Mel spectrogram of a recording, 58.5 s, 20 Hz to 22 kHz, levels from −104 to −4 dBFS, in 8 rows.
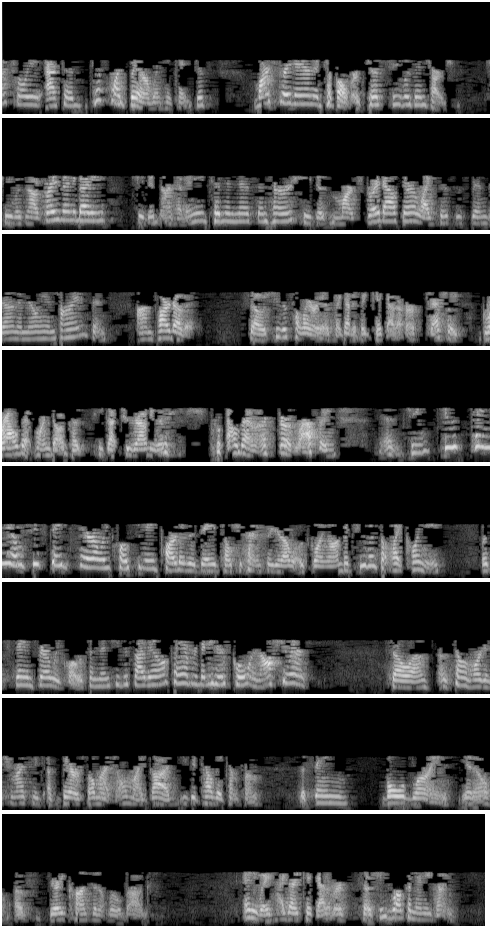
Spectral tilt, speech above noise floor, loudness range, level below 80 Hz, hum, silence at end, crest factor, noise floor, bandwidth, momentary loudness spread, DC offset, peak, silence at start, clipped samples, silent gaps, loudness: -0.5 dB/octave; 46 dB; 5 LU; -86 dBFS; none; 0.5 s; 24 dB; -76 dBFS; 3.2 kHz; 15 LU; under 0.1%; -6 dBFS; 0 s; under 0.1%; none; -30 LUFS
